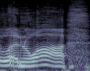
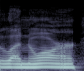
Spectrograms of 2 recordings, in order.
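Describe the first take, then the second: First: The name is said with French sounds. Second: The name is said with English sounds. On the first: "That that's the French pronunciation" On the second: "but it's probably Lenoir"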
